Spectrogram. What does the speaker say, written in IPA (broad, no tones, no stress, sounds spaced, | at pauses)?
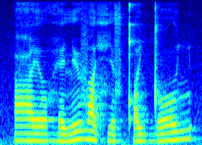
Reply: ʕ e o̯ ɦ e lʲ ɯ v a fʲ ɤ z qʼ u ʎ d o ʎ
